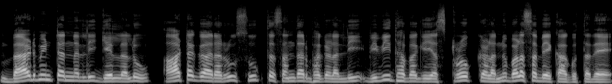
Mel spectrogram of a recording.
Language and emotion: Kannada, neutral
